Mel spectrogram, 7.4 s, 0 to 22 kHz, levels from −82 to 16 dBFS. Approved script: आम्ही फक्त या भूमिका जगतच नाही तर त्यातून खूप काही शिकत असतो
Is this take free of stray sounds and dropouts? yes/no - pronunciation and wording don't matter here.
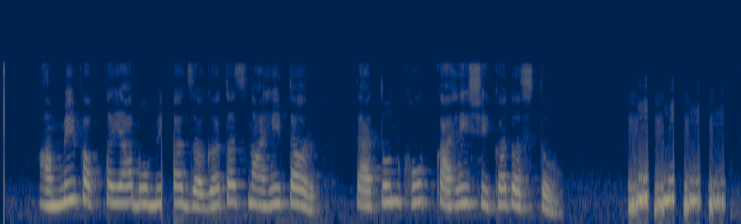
no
